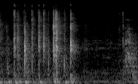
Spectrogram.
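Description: A deck of cards is shuffled nearby in a quick flurry of crisp, rapid flicking clicks that lasts under a second, then trails off into near silence before a short rustle.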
